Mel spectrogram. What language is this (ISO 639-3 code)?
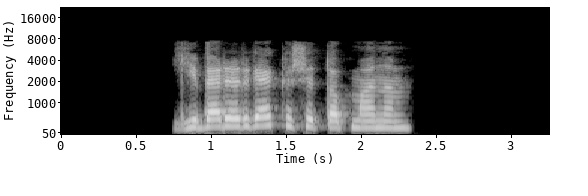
bak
